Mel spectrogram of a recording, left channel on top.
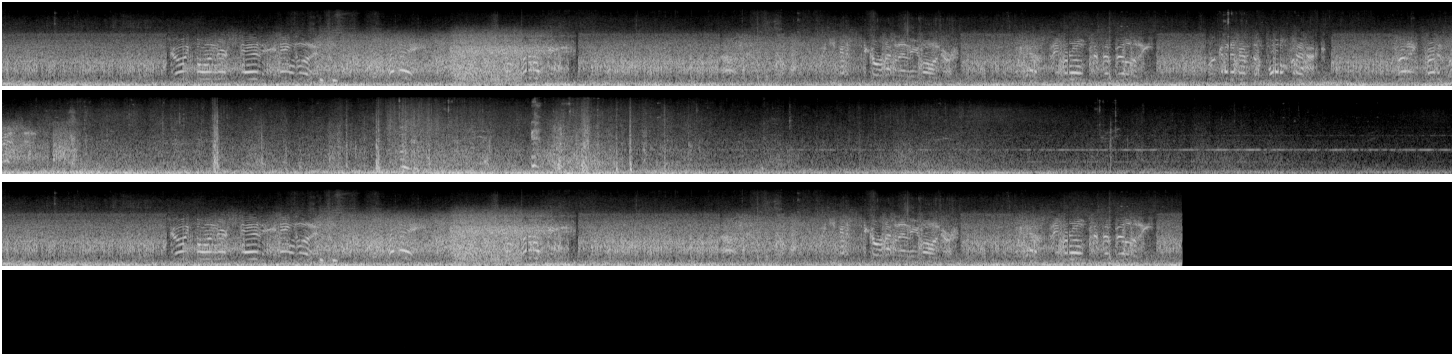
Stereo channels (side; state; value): right; drops out; at 11.8 s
